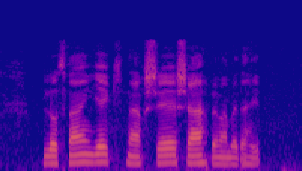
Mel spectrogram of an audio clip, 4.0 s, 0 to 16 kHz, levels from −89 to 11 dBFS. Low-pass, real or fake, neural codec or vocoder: 7.2 kHz; real; none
